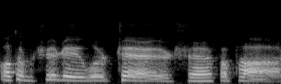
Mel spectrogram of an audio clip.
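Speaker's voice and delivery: slow, loud, muffled closed-mouth villain voice. Going through impressions, now a hard one: Bane voice, mouth almost closed. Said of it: "almost don't open your mouth because the mask".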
